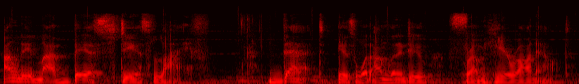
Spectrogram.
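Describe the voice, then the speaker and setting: A man who stutters, speaking slowly and deliberately with long pauses in a personal monologue. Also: sits low, darkish tone. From Texas. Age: 40s. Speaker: vlogger. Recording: faint guitar music behind.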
